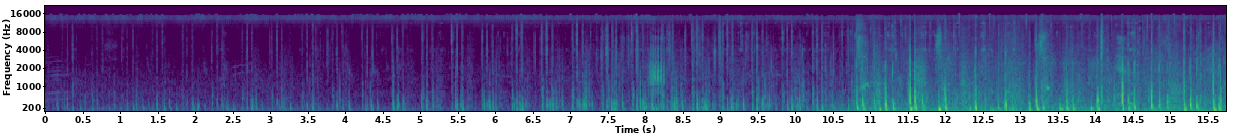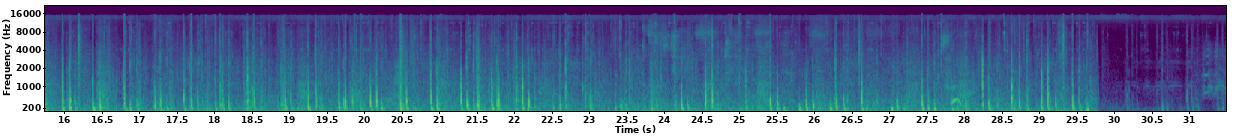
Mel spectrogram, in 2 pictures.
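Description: Galloping horses' hoofbeats on grassland. They grow steadily louder as the horses approach, then about ten seconds in become loud and close, with many hooves drumming at once, and cut off suddenly at the end.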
